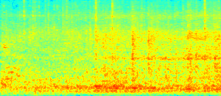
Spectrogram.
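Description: Model train running along the layout's track as it approaches: a steady rolling rumble with faint clicking.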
